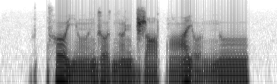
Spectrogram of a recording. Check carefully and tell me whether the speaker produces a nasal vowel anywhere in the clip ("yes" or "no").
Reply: yes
